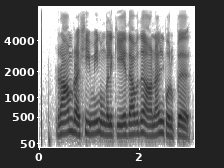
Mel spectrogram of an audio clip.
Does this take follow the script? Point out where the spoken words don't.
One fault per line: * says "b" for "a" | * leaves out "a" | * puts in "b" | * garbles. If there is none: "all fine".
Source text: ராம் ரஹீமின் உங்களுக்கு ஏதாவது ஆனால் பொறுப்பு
all fine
